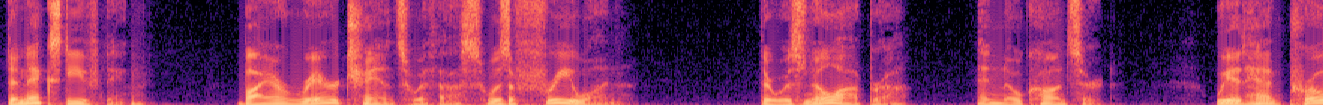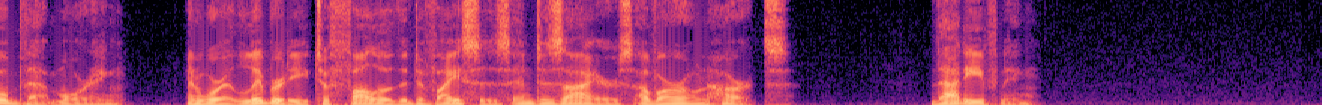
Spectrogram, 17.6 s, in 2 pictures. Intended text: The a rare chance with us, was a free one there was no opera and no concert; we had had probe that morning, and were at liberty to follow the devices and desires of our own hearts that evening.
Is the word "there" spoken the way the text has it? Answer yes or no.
yes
